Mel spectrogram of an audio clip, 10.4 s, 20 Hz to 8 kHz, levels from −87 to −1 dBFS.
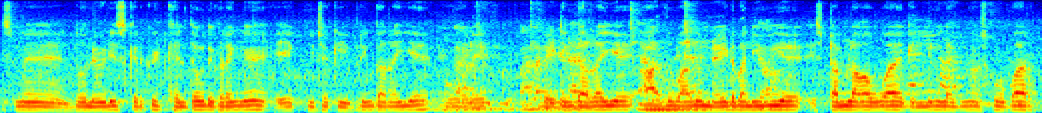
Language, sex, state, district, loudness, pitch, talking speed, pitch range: Hindi, male, Bihar, Lakhisarai, -16 LUFS, 110 Hz, 195 wpm, 105-115 Hz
